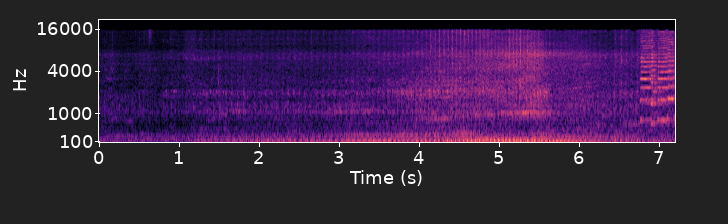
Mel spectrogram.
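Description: A truck engine rumbles as it drives past close by.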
